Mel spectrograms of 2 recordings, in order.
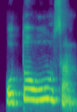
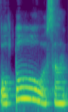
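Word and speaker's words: おとうさん: So you should not pronounce it as oto-u-san. No, it is oto-san. It should be like O only. So oto-san elongated with this to itself.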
